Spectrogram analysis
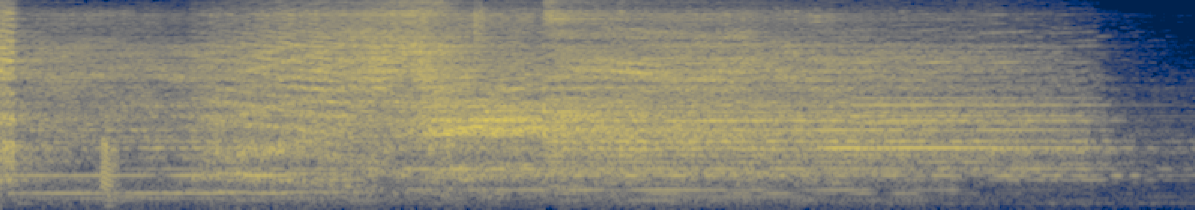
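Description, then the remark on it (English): A swirly, whooshing sound effect: a broad airy wash swells in over a second or so, churns steadily with faint sustained tones beneath, then fades away near the end. No voices. “No, there was no applause on that one. It's just the swirly, swirly sound.”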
